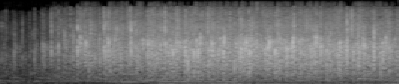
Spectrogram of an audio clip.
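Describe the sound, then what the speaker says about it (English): A crowd applauding, the clapping swelling within the first second and holding steady and loud throughout. "could have heard that applause"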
